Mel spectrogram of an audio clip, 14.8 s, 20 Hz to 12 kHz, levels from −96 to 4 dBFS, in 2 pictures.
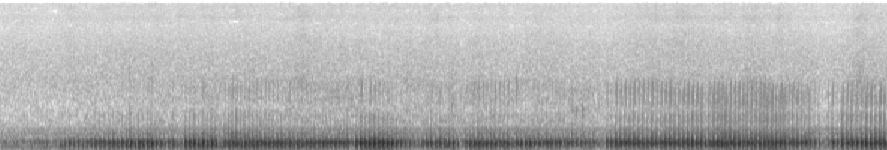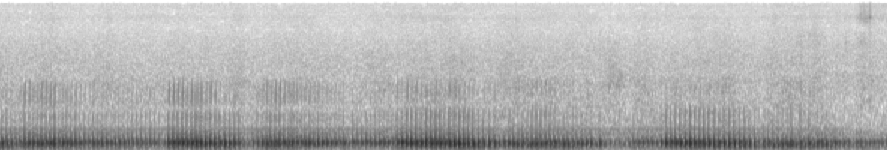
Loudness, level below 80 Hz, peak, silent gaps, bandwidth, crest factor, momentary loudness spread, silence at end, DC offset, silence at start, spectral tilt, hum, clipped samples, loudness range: -26 LUFS; -52 dBFS; -8 dBFS; none; 11 kHz; 16 dB; 8 LU; 0 s; under 0.1%; 0 s; -9 dB/octave; none; under 0.1%; 1 LU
